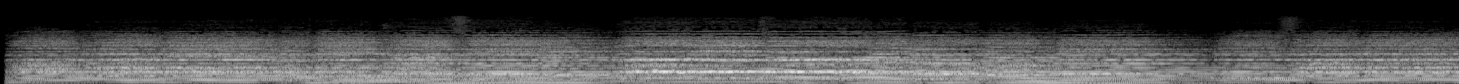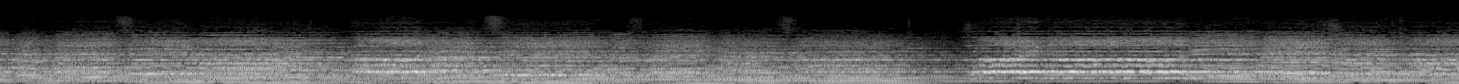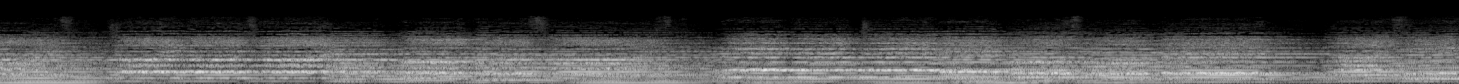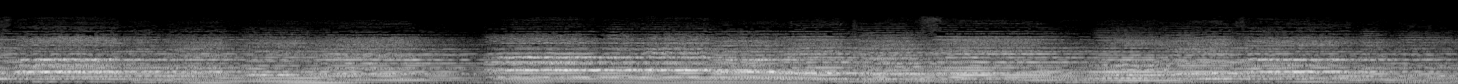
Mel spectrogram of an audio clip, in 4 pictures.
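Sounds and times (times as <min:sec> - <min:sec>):
chorus singing: 0:00.0 - 0:58.3.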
